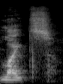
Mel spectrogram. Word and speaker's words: Leica: Then how do you pronounce that? Leets? Lights? Lights.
